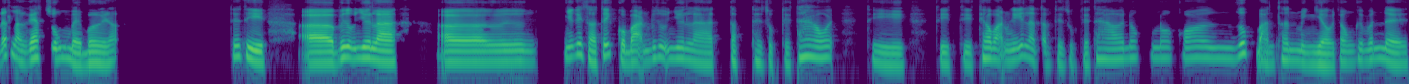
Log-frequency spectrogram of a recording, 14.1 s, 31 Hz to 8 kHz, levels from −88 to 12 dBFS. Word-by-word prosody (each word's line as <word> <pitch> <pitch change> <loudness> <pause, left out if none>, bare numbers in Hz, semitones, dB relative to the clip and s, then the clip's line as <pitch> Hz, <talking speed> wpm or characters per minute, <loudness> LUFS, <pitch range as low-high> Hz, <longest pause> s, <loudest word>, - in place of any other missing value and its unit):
rất 200 - +1
là - - +2
ghét 165 +6 +4
xuống 165 0 -2
bề 125 - +3
bơi 130 +1 +2
đó. 140 - -4 1.1
Thế 195 - 0
thì, 155 -8 +5 0.3
ờ, 130 +1 +7
ví 175 +7 +3
dụ 185 - +5
như 175 +1 +4
là, 140 -4 +7 0.4
ờ, 140 -1 +2 1.1
những 180 +1 -1
cái 225 - +2
sở 140 -8 +1
thích 210 +8 0
của 140 - 0
bạn 140 +1 +2
ví 175 - -4
dụ 185 - -2
như 170 +1 -2
là 135 -5 -2 0.2
tập 140 - -5
thể 135 - -7
dục 125 0 -10
thể 120 - -9
thao 185 +5 -1
ấy, 185 - -2 0.3
thì 120 -4 -4 0.4
thì 125 -1 -3
thì 125 -2 -6
theo 170 +8 0
bạn 160 -3 -1
nghĩ 155 +6 0
là 175 -4 -2
tập 130 -4 -10
thể 120 - -9
dục 110 - -16
thể 120 - -7
thao 160 +2 -5
ấy, 165 - -3
nó 175 +1 -7
nó 175 0 -7
có 180 +1 -4 0.3
giúp 230 +3 +1
bản - - -2
thân 150 -2 -3
mình 130 -3 -4
nhiều 120 -2 +1
trong 135 +2 -5
cái 150 - -6
vấn 160 +3 -4
đề 125 -5 0
145 Hz, 240 wpm, -24 LUFS, 130-175 Hz, 1.1 s, ờ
